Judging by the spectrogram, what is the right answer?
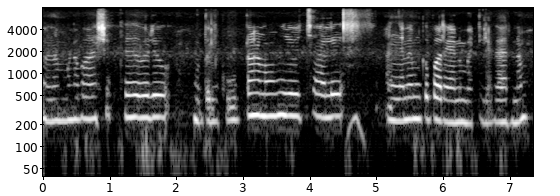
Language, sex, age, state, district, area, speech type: Malayalam, female, 30-45, Kerala, Palakkad, rural, spontaneous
